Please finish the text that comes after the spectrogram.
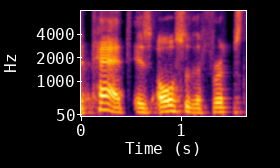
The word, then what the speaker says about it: Tet: 11a is the letter tests or the letter tet the way we're going to pronounce it in this um in this course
